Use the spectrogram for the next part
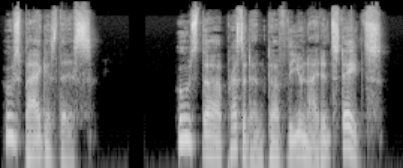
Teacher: The contraction and the possessive adjective both sound the same. They are both pronounced with the sound of the letter Z at the end.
